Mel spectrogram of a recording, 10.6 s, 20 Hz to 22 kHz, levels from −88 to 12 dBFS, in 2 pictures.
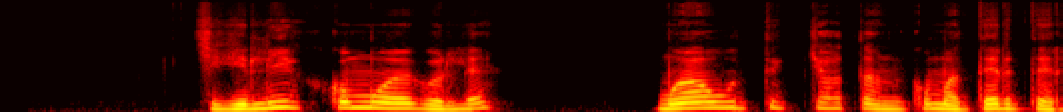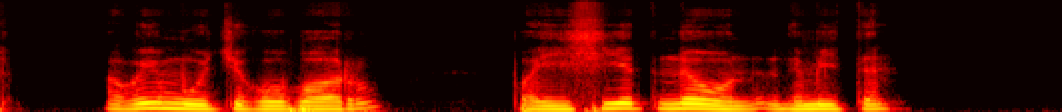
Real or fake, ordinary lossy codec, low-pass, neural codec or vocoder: real; Opus, 24 kbps; 19.8 kHz; none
